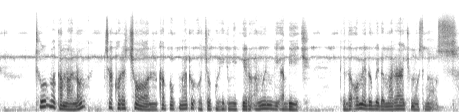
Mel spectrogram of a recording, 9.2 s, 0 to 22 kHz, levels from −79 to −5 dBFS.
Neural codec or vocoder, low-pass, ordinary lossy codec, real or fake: codec, 44.1 kHz, 2.6 kbps, SNAC; 14.4 kHz; none; fake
